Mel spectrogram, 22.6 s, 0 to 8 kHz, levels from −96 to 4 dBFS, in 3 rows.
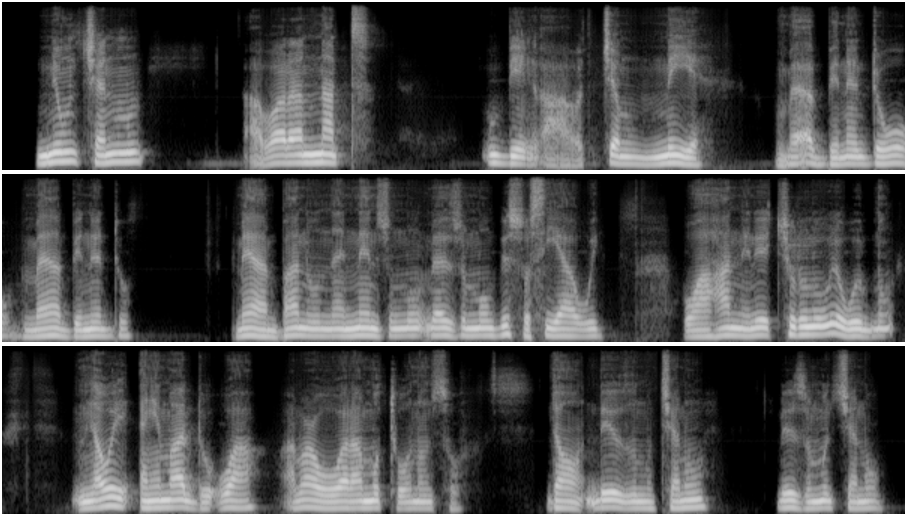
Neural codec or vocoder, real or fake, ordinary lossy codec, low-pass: codec, 16 kHz, 0.5 kbps, X-Codec, HuBERT features, trained on LibriSpeech; fake; none; 7.2 kHz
